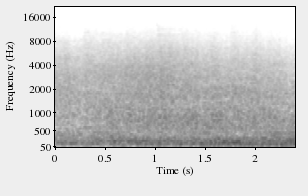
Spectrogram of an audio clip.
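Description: A rushing whoosh of noise that slowly swells louder, with a faint low hum under it: a zoom sound effect.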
